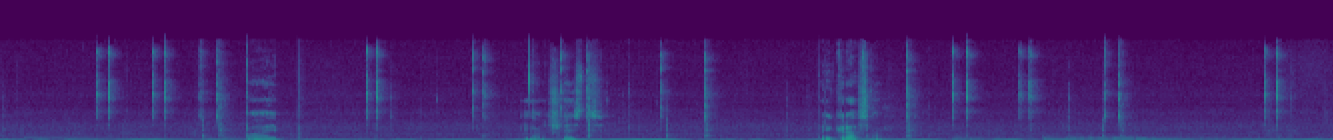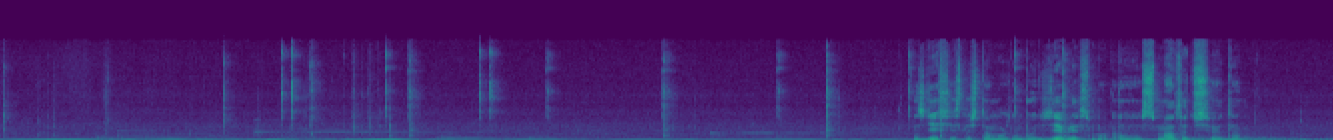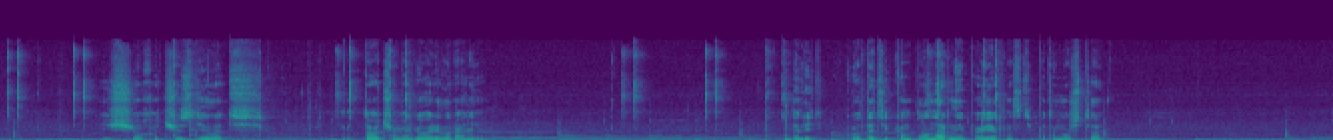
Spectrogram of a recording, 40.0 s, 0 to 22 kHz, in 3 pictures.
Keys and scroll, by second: 6.0 Escape, 13.6 Return, 13.7 Return, 16.5 Escape, 24.4 Escape, 25.3 ctrl+alt+s, 27.1 Escape, 29.7 Escape, 34.9 Escape.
